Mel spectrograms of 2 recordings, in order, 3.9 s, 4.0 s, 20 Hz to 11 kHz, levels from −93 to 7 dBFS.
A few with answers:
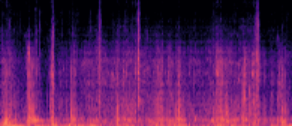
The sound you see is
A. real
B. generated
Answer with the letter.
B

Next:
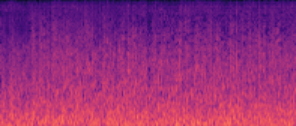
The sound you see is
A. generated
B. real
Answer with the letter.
A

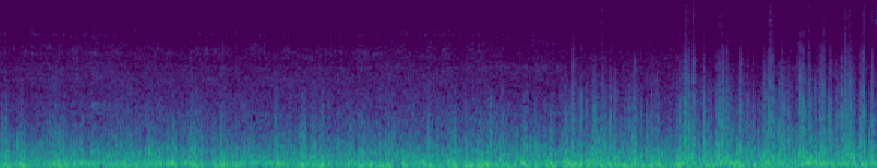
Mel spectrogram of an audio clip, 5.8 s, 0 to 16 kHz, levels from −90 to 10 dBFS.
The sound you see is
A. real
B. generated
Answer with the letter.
A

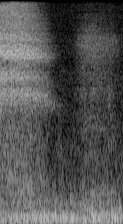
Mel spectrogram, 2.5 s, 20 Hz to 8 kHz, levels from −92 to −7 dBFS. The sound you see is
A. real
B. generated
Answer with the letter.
B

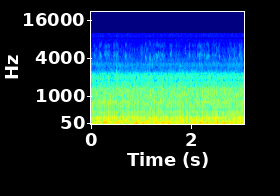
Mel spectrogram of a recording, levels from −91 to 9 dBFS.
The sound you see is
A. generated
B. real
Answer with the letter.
A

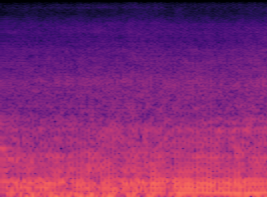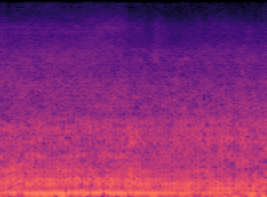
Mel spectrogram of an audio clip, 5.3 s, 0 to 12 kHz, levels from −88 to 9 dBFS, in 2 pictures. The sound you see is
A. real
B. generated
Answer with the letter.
B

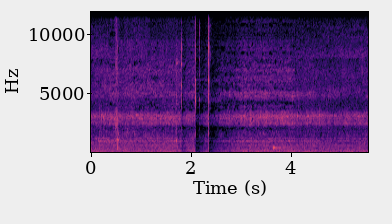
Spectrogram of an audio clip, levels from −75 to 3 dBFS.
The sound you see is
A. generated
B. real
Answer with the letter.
B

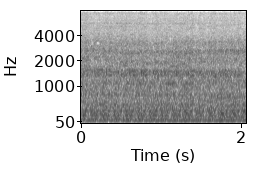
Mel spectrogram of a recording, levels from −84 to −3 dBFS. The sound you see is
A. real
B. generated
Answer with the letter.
A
